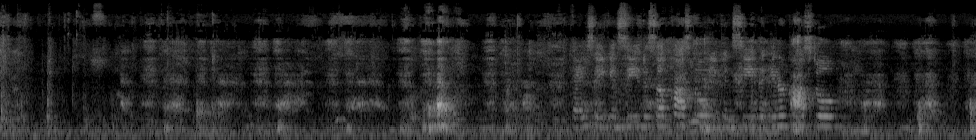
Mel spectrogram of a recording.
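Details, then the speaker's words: Infant, possibly with bronchiolitis or RSV, with noisy, labored breathing: coarse rattling rhonchi from moving mucus plus a faint fine wheeze. "You can hear a wheeze on that baby, but you can also hear some rhonchi too. So you hear that like where the mucus is moving around, that's kind of that rhonchi sound, okay?"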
